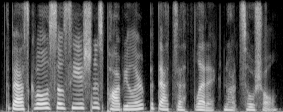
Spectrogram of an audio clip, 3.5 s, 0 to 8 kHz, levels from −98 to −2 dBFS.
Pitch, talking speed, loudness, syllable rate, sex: 235 Hz, 185 wpm, -19 LUFS, 6.4 syllables/s, female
